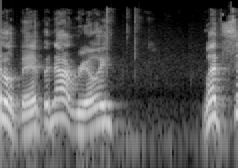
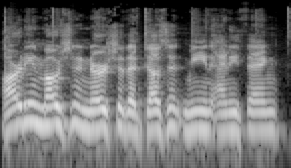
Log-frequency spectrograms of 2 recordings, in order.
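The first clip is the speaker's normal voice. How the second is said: ordinary talk, nothing marked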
